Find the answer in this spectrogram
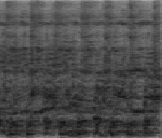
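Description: Hand-held frame drums beaten in a quick, steady folk rhythm, about four to five strokes a second, with a jingling rattle over the beat.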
